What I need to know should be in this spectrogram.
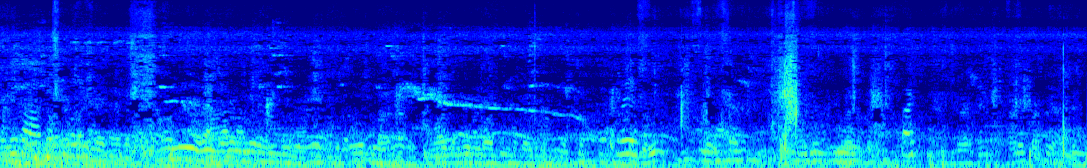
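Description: Women chatter together in a crowd nearby.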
